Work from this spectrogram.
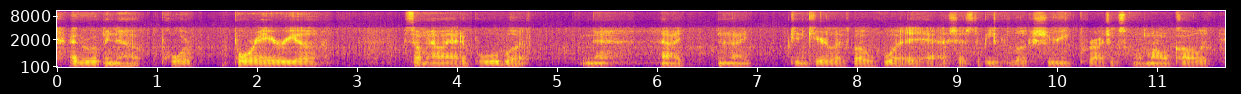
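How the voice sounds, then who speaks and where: Quiet and very deep, a man speaks with an American accent at a moderate pace. His intonation stays monotone and flat, broken by long, frequent pauses. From Boston, Massachusetts. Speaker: vlogger. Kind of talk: casual vlog talk. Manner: quiet, keeping voice down.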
